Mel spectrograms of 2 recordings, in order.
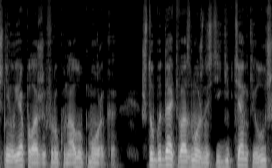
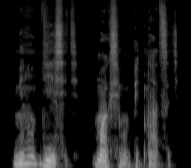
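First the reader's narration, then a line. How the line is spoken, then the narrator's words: Quiet reply. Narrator (Russian): тихо ответила Харми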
